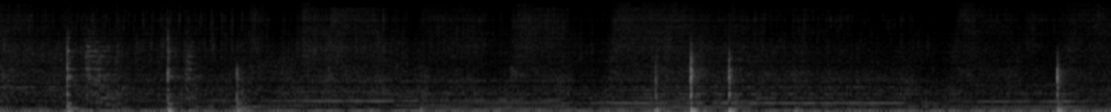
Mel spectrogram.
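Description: Beef mince sizzles steadily in a hot pan while a utensil stirs and scrapes it, with a few sharp clinks of metal on the pan rising over the continuous frying hiss.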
